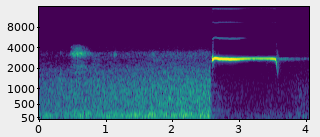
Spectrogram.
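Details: Marmot, a mammal of the squirrel family, giving a peculiar cry: one loud, steady, high, pure whistle held for about a second. It follows a few seconds of low background room noise.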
